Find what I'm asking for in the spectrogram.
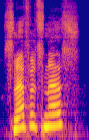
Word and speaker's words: Snæfellsnes: Snæfellsnes. Wenn dieses AE, was so zusammengeschrieben ist, als Ä ausgesprochen wird, es kann auch vielleicht einfach komplett daneben sein.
